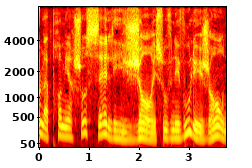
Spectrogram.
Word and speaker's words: gens: La première chose, c'est les gens. Et souvenez-vous, les gens, on écrit ça avec un G, G-E-N-S. On ne prononce pas le S final, bien sûr, mais on doit le noter.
